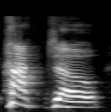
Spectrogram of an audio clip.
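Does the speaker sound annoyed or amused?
amused. It sounds amused and delighted.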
